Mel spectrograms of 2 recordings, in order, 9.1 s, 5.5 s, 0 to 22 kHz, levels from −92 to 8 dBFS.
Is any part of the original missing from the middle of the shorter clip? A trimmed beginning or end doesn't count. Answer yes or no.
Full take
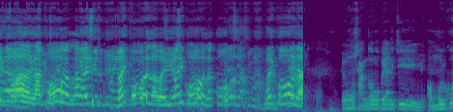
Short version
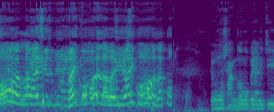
yes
